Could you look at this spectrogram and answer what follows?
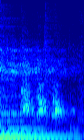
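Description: Dogs barking and yipping at a rescue from an illegal dog farm in Chuncheon, Gangwon Province, where adult dogs and puppies are kept in cramped cages; a short, close burst of barks with a whimpering edge, with no talk.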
